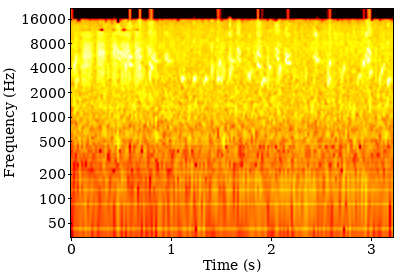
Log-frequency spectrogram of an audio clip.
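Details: Near a waterfall, a goldfinch opens with a dense burst of buzzy twitters, then continues with separate clear, ringing chirps and short slurred notes, high-pitched over soft flowing water.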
